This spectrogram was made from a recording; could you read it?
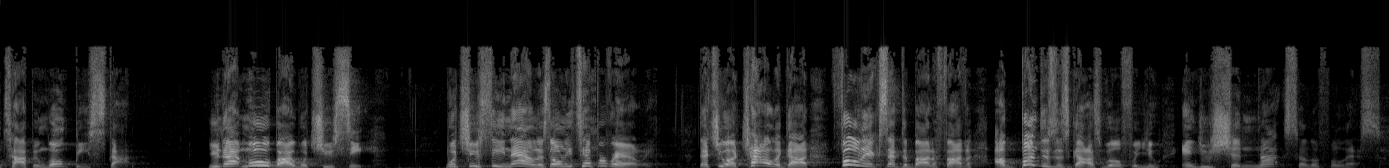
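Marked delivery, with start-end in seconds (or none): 2.1-13.8 loud, high, driving sermon declarations; fervent pulpit proclamation; full-force preaching. Real, not acted. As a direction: preach it hard, line piled on line.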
